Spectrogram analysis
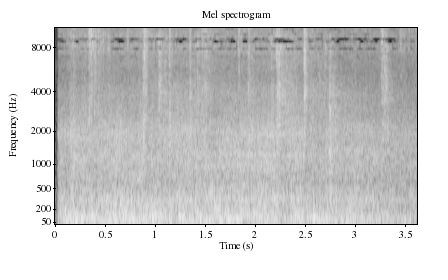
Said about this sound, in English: That is the machine known as Phyllis, boring a tunnel that reached the upcoming Oak VGH station. The 150-meter-long machine has now passed through four of the six underground stations, having excavated more than 2 kilometers of tunnel since the fall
